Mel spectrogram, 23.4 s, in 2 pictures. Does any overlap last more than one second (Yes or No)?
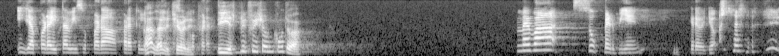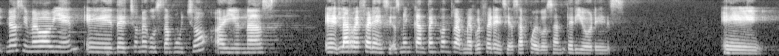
Yes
